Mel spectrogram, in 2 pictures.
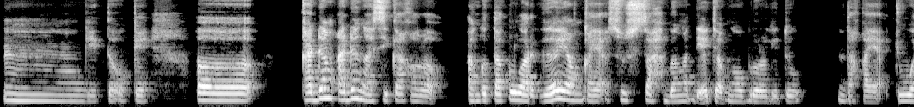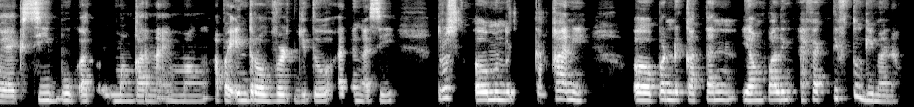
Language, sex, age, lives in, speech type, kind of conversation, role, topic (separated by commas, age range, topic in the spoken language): Indonesian, female, 20-24, Indonesia, conversation, podcast, host, Bagaimana cara menjaga komunikasi yang baik antaranggota keluarga?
